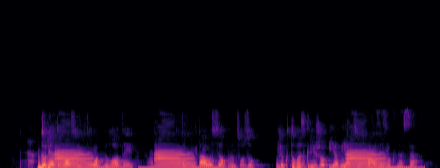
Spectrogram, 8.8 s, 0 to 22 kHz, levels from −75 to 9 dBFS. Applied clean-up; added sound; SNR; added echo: none; Livestock, farm animals, working animals; -3 dB; reverberation time 0.7 s.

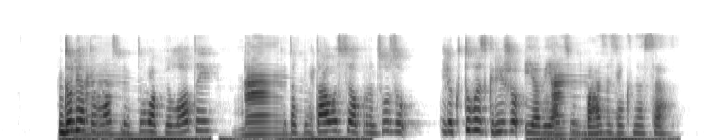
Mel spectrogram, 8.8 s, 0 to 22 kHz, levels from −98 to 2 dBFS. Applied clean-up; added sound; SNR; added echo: neural mask model DeepFilterNet 3.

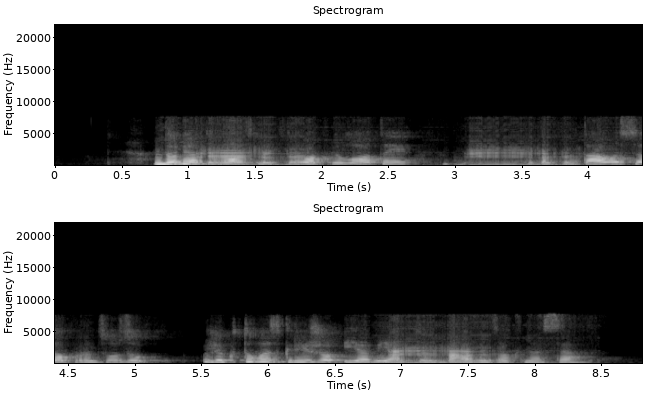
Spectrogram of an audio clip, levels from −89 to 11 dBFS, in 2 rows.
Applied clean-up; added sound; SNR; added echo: neural separator model SepFormer DNS4.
